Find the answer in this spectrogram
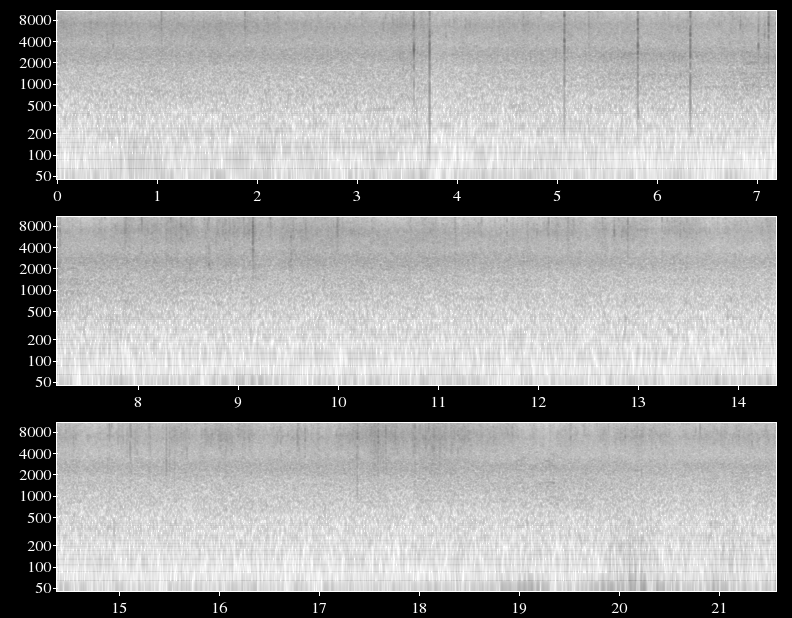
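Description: Steady rain hissing on wet pavement, with scattered drops ticking sharply on an umbrella overhead.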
